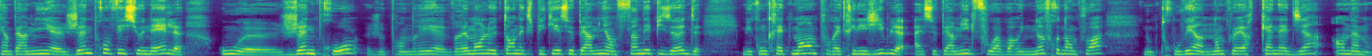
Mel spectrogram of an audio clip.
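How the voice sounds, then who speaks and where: Her intonation is fairly even and her pace fairly slow. This woman's tone is dark and mellow. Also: medium pitch for a woman. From France, Marseille. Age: 20s. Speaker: podcast host and recruiter. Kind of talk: solo podcast monologue.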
